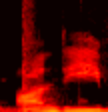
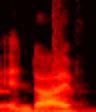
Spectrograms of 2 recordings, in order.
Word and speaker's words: endive: notes of arugula, dill, endive, I think is how you pronounce that, although some people say endive.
